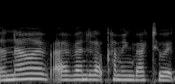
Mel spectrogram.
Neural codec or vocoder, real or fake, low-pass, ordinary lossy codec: none; real; 7.2 kHz; AAC, 32 kbps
